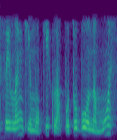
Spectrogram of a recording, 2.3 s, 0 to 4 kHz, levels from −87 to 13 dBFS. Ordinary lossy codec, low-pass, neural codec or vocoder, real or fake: MP3, 24 kbps; 3.6 kHz; none; real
